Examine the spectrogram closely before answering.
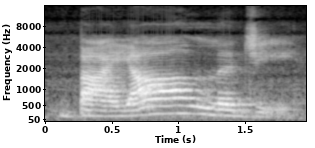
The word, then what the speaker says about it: biology: The bi or bio sounds like bi, not be. Biology.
